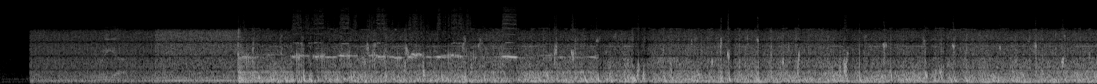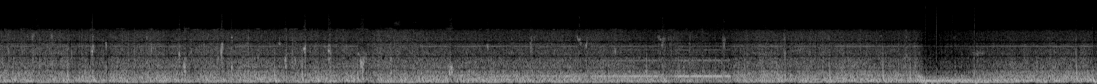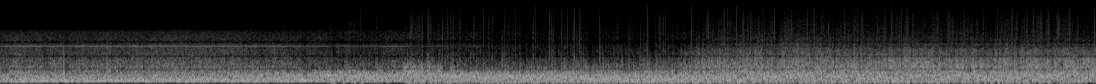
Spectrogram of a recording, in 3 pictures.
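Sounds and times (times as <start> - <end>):
low steady hum of sonified spacecraft data: 0.0 - 32.8
faint whistling tones: 2.4 - 6.1
wind-like roar of spacecraft crossing Jupiter's bow shock, sonified: 2.4 - 32.8.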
